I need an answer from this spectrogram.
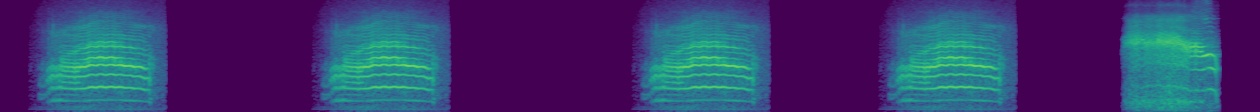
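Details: Kitten meowing on a farm alongside dogs, rabbits, cows and mice: five evenly spaced, nearly identical rich meows roughly every three seconds, the last one rougher and breathier, with silence between.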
